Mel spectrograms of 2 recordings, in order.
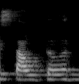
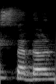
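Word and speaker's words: southern: हम साउथ बोलते हैं, और इसमें जब ERN लगा देते हैं तो अब ये साउथर्न नहीं होगा, अब ये सदर्न हो जाता है। नॉर्दर्न तो वैसे ही रहता है, लेकिन साउथ इसकी प्रोनाउंसिएशन चेंज हो जाती है जैसे ही ERN इसके बाद में अटैच होता है, तो ये हो जाता है सदर्न।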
